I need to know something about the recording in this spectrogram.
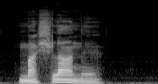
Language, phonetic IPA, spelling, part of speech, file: Polish, [maɕˈlãnɨ], maślany, adjective / noun, Pl-maślany.ogg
